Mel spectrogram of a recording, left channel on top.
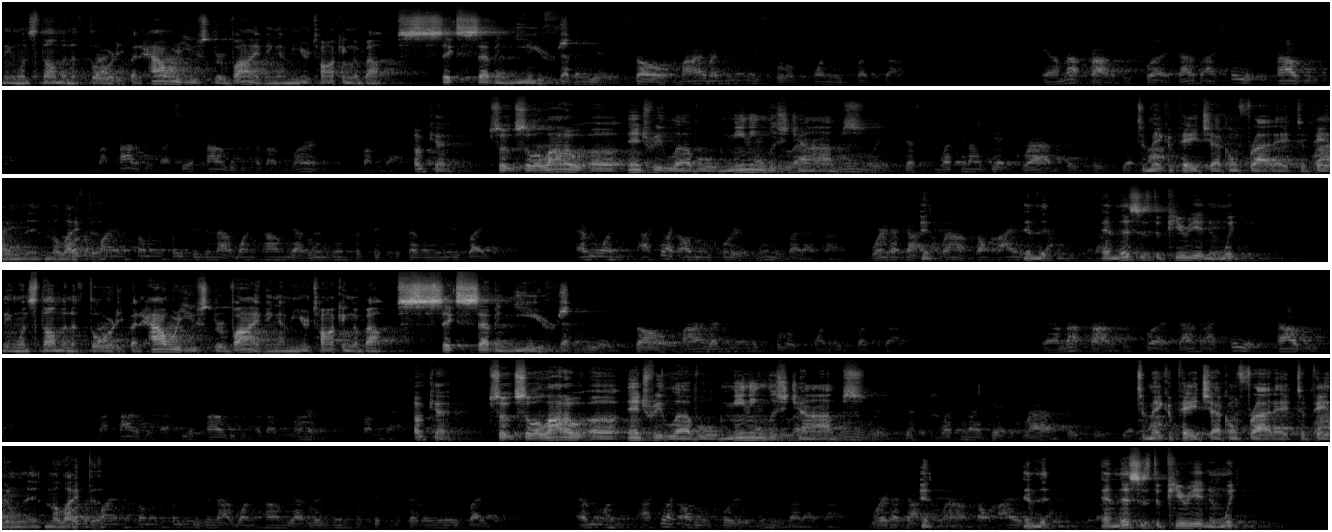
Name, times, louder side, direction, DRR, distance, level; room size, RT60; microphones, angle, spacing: voice 1, 0.0-5.7 17.4-17.8 18.1-21.9 24.6-27.5 35.7-35.8 36.8-37.0 37.5-38.9, right 7 dB, 35° right, 4 dB, 1.0 m, -34 dB
voice 2, 0.9-1.2 1.5-1.8 5.2-9.0 10.4-13.2 14.2-16.5 16.9-17.3 18.4-19.0 20.8-25.0 26.4-26.7 27.2-31.4 32.3-35.0 35.2-37.7, left 2 dB, 45° left, 5 dB, 1.8 m, -51 dB
26.5 x 20.5 x 6.1 m, 1.3 s
head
